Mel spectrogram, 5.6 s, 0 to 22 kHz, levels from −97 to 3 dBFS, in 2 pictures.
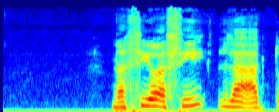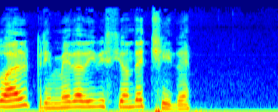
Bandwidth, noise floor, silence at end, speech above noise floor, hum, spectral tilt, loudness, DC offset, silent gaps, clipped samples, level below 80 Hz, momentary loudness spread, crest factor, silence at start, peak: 16.5 kHz; -45 dBFS; 0.8 s; 28 dB; none; -5 dB/octave; -18 LUFS; under 0.1%; none; under 0.1%; -38 dBFS; 10 LU; 18 dB; 1.1 s; -2 dBFS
